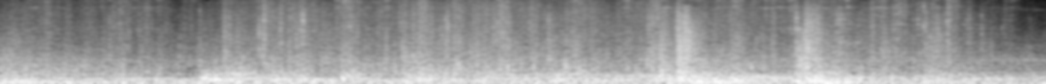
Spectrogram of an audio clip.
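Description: Heavy boots tramp in step on pavement.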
